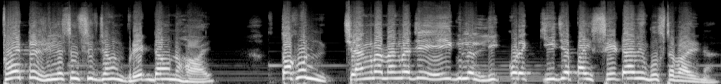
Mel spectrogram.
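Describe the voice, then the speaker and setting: A man hosts a roast commentary in a strikingly high voice over a prominent music bed. He teases sarcastically and leans on crude slang. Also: sing-song, a little fast. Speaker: roast video host. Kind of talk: mocking meme-review roast commentary.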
